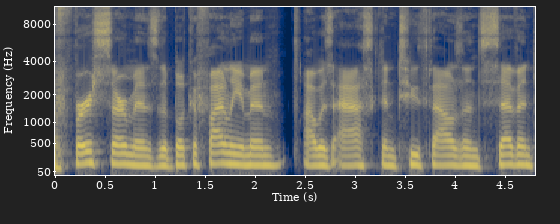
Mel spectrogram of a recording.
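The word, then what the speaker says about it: Philemon: They gave me the book of Phileiman and I I think I first pronounced it Filimon, you know. I I I rhymed Filimon like five times, you know, and then they're like, "They just thought you were being clever."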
